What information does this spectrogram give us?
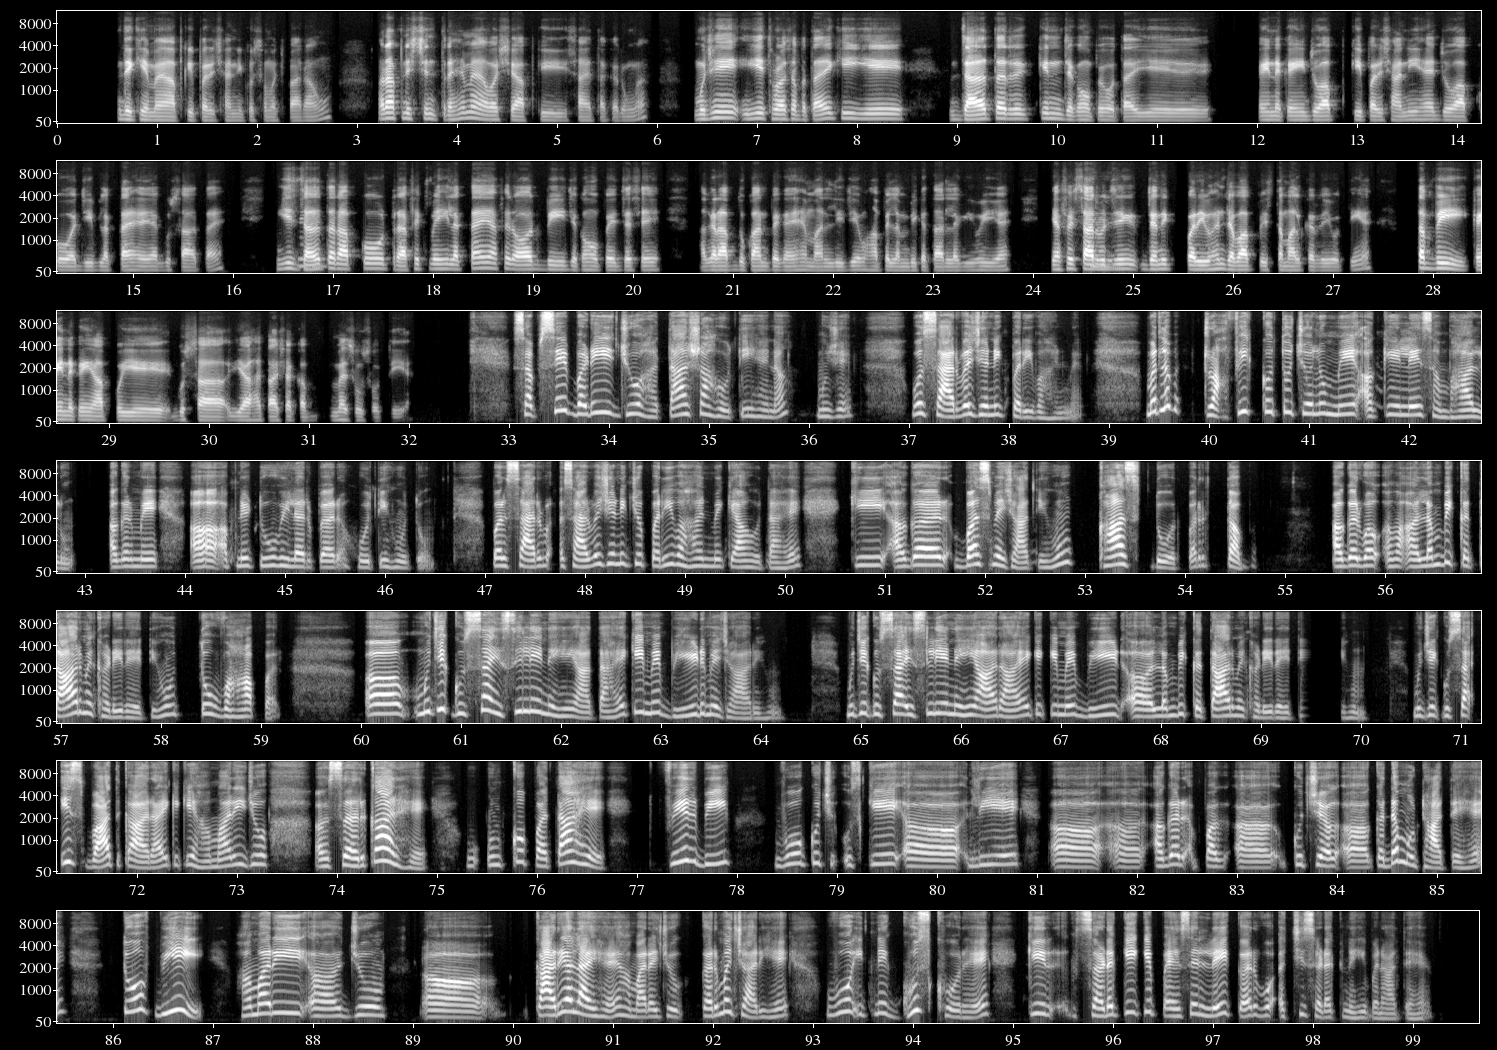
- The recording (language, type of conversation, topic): Hindi, advice, ट्रैफिक या कतार में मुझे गुस्सा और हताशा होने के शुरुआती संकेत कब और कैसे समझ में आते हैं?
- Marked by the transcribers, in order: in English: "ट्रैफ़िक"; in English: "ट्रैफ़िक"; in English: "टू व्हीलर"; "सड़क" said as "सड़की"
